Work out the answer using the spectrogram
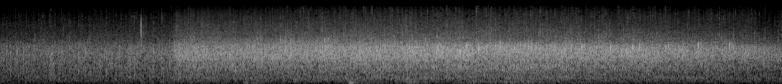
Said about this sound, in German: Der netzpolitische Jahresrückblick. Einen riesen Applaus bitte.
